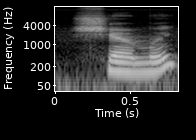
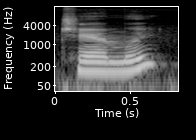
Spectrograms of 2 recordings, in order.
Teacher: you have the sh and it comes from ch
